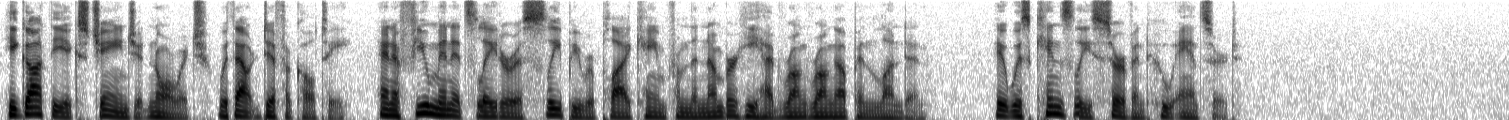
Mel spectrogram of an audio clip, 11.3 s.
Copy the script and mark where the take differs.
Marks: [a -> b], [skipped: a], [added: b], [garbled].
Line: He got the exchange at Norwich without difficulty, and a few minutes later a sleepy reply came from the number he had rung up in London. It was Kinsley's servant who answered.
He got the exchange at Norwich without difficulty, and a few minutes later a sleepy reply came from the number he had rung [added: rung] up in London. It was Kinsley's servant who answered.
